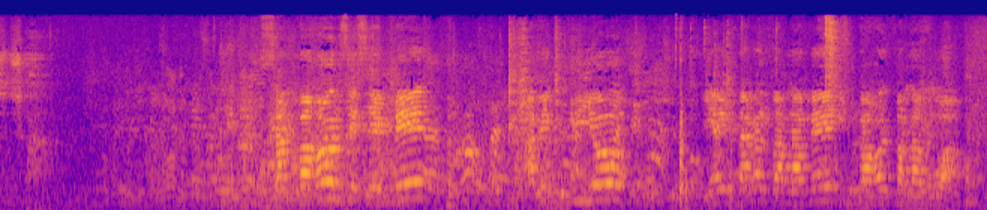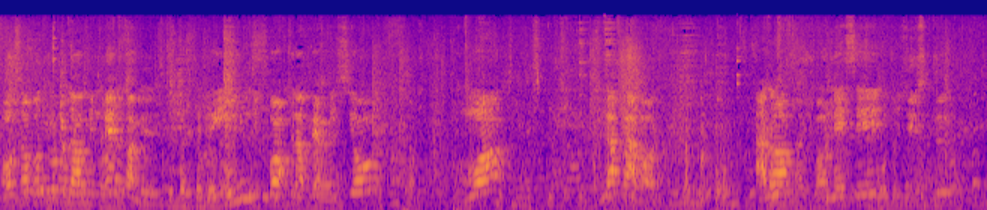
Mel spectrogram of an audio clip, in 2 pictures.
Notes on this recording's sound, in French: 18ème Festival Interculturel du Conte - Ile de Vassivière. Un medley festivalier conté à écouter de préférence au casque et les yeux fermés.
